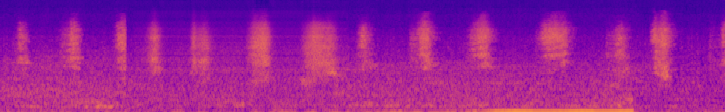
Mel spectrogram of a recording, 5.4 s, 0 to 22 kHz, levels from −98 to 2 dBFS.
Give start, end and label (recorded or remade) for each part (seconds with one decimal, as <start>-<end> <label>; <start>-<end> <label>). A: 0.0-1.0 recorded; 1.0-2.6 remade; 2.6-5.4 recorded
